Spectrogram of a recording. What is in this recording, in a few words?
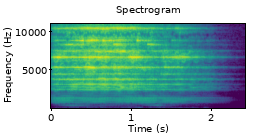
burst of speed; LoL; fiora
